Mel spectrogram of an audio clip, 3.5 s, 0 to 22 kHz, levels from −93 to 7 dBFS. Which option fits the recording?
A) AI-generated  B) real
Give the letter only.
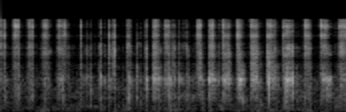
A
